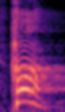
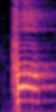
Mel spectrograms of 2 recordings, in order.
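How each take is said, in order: First: One sharp high "Ha!"; a lone high laugh, held back; the first of two imitated laughs; first bark laugh. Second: Second "Ha!" pitched a touch higher; the second, raised imitated laugh. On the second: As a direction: lift the second laugh slightly. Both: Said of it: "he just raised it slightly".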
